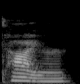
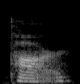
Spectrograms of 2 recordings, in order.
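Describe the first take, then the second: First: It is said in a standard accent. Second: It is said in an Appalachian accent, like tar.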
